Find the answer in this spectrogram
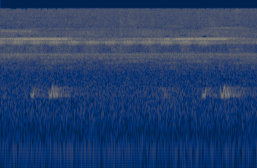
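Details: Oriental scops owl recorded at night giving two hollow, low phrases, a single note then a rapid pair, against continuous high insect buzzing.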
